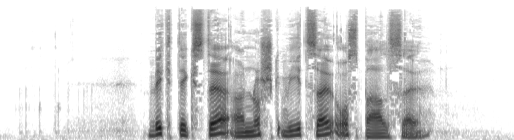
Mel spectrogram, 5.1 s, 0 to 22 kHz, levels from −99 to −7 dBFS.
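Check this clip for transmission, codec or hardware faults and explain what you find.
No faults can be heard anywhere in this speech.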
